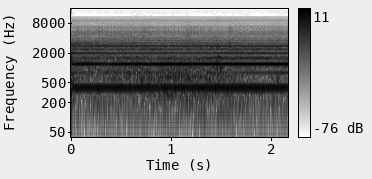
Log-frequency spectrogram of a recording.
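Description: Car horn held in one long, steady blast on a single pitch, sounded as a warning at a car running a red light.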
